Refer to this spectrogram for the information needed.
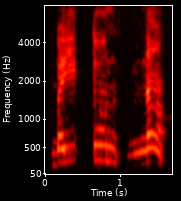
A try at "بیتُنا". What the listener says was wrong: بیتو نا، اور نا کو کھینچے ایک حرکت. بیتو نا، ایک الف کھینچے. نون الف ہے.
